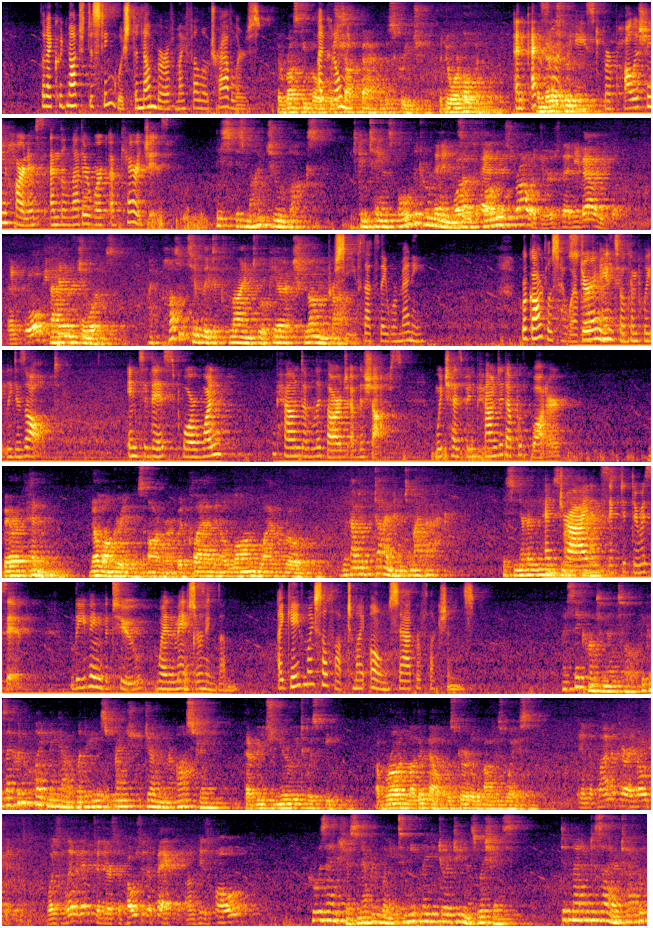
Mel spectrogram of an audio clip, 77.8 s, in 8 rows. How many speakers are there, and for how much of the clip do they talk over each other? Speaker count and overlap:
5, about 10%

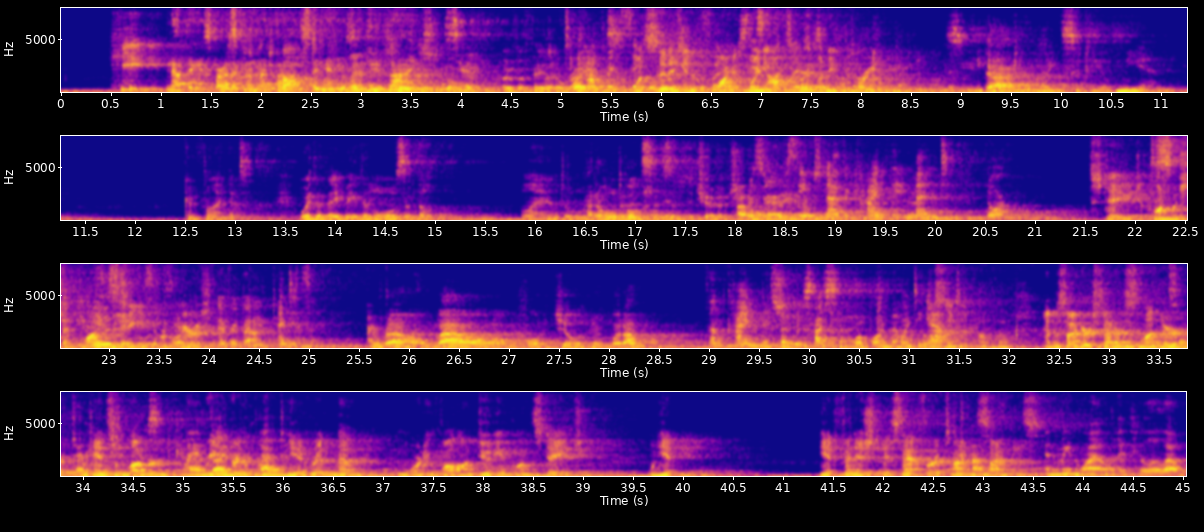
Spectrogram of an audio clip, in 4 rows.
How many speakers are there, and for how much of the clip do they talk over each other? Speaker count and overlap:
8, about 47%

